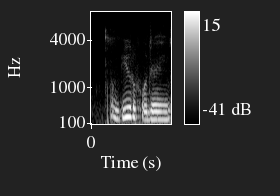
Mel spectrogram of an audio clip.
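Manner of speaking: usual speaking voice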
